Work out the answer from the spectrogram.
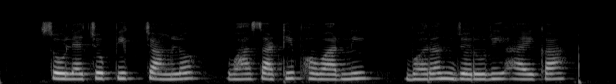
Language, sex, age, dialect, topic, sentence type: Marathi, female, 18-24, Varhadi, agriculture, question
